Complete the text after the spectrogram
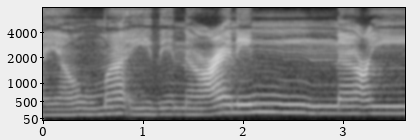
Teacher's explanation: ஸோ இந்த இடத்துல ஹம்சாவுடைய உச்சரிப்பு சரிவர நீங்கள் உச்சரிக்கணும். தன்வீனுக்கு அப்புறமா ஐன் இருக்குது. ஸோ இது ஹாருடைய சட்டம். உள்ளதை உள்ள மாதிரி ஓதணும், குன்னா செய்யக்கூடாது.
